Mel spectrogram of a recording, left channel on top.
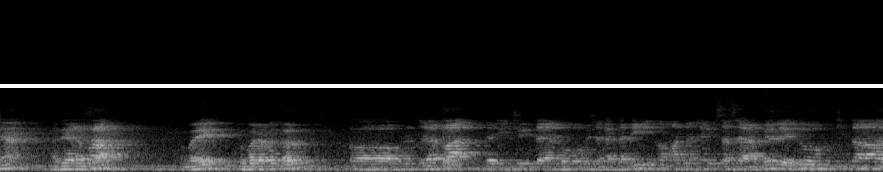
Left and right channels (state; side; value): silent; left; digital silence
